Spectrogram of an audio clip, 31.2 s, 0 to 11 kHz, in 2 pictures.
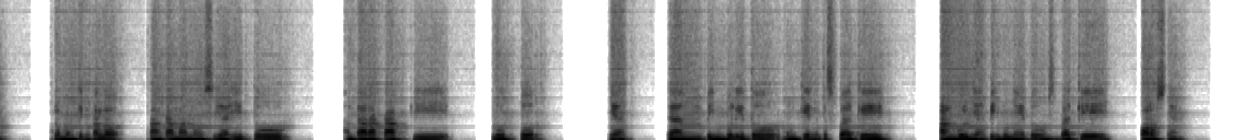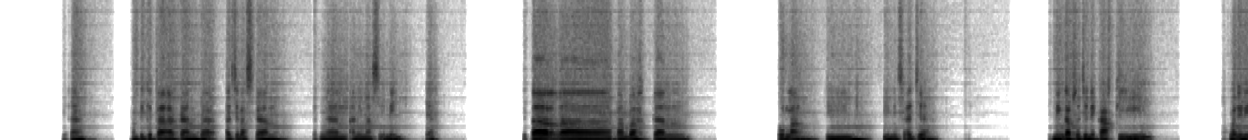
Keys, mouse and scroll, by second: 20.6-21.1 shift+middle drag, 23.3-24.3 drag, 25.3-25.8 scroll up 2, 25.9 shift+middle click, 26.9 click, 29.0-30.1 scroll down 1.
